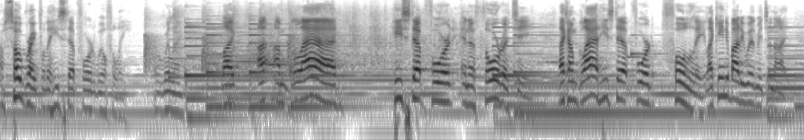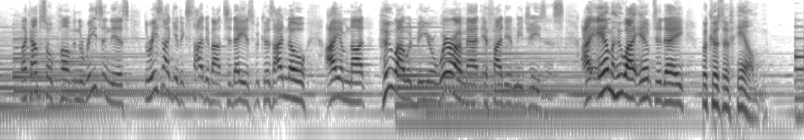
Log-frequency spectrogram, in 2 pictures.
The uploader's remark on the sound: was recorded on Saturday, April 8th, 2023, during Easter evening service at The Anchor Church in Rockport, Maine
